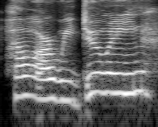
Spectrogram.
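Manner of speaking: cheery greeting. Real, not acted. Live stream greeting viewers.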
